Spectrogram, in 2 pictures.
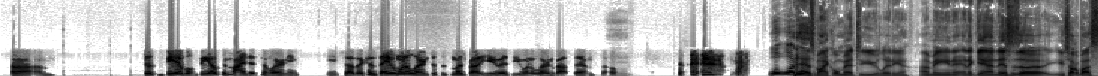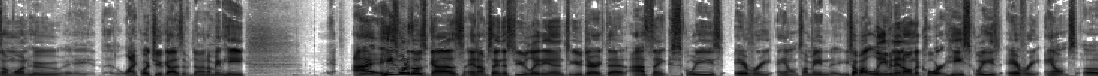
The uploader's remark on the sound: Join us live in the studio and on the phone from Dallas.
